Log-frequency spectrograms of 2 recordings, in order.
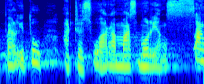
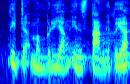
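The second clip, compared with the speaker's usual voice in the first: usual speaking voice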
